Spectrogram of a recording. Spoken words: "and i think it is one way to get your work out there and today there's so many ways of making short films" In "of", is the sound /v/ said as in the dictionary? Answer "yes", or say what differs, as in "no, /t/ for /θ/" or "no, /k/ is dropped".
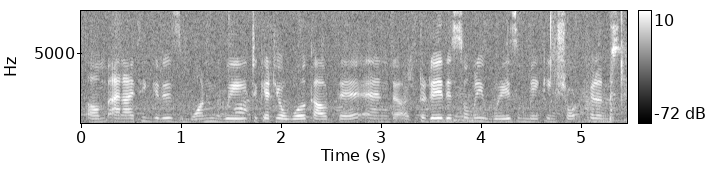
yes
